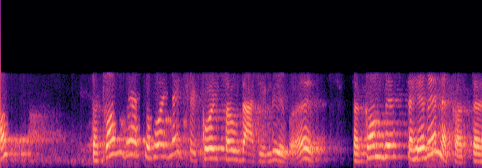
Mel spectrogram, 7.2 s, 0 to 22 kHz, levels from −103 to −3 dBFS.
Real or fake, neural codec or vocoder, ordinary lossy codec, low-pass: real; none; none; 3.6 kHz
